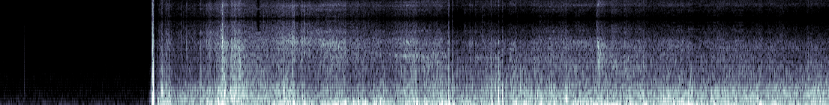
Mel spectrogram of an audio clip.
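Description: Explosive demolition charges detonating on the legs of a steel lattice water tower: a sudden loud blast about a second in, then further sharp cracks over a continuing rumble as the legs are cut for a controlled felling.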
